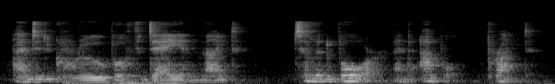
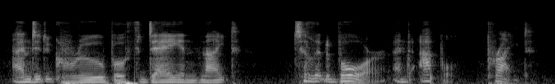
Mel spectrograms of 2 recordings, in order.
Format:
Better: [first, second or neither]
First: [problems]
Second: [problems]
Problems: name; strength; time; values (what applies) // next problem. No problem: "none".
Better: second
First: room echo; dies away in 0.4 s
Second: none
